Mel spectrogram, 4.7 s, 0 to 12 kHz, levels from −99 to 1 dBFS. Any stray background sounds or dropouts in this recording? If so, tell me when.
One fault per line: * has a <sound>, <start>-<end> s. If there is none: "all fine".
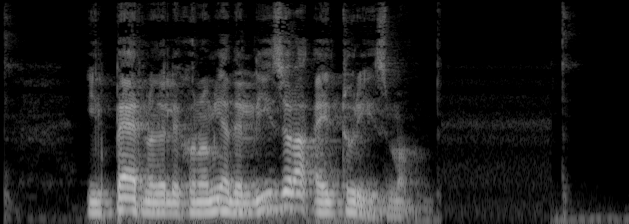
all fine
